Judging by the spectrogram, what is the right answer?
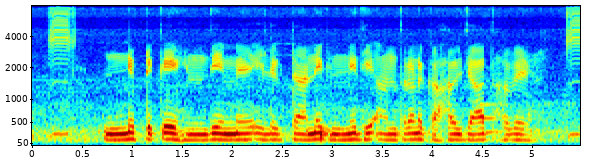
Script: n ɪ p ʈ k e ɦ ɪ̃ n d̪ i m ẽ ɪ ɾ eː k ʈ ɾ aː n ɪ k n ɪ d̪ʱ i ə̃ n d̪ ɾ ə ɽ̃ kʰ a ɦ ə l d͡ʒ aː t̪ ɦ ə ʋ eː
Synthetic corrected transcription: n ɪ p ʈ k e ɦ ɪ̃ n d̪ i m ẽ ɪ l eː k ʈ ɾ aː n ɪ k n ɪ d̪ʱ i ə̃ n t̪ ɾ ə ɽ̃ k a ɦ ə l d͡ʒ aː t̪ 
